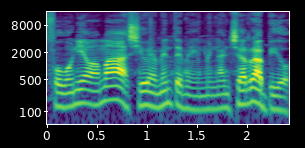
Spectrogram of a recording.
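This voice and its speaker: At a moderate pace, a man with a fairly high pitch speaks in a dry sound with no echo. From Buenos Aires, Argentina; Argentina. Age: 40s. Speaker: sports journalist. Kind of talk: casual chat. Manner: halting, frequent repetitions. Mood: warm, nostalgic. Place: garden. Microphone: lapel.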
